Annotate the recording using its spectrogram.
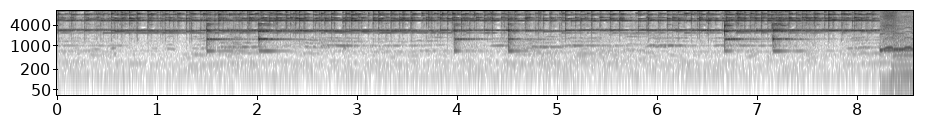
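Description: Ceremonial bells of a Hindu aarti ringing continuously, with pairs of lower tones half a second apart recurring every two to three seconds.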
